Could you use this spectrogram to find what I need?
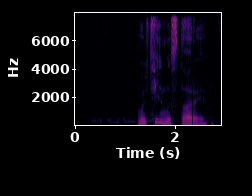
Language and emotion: Russian, neutral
